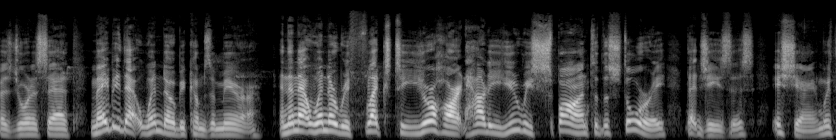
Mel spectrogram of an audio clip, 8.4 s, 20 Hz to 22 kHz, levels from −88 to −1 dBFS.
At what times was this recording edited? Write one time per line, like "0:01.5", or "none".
0:02.7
